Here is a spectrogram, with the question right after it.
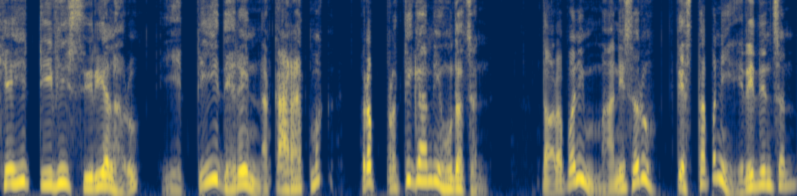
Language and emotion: Nepali, disgusted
